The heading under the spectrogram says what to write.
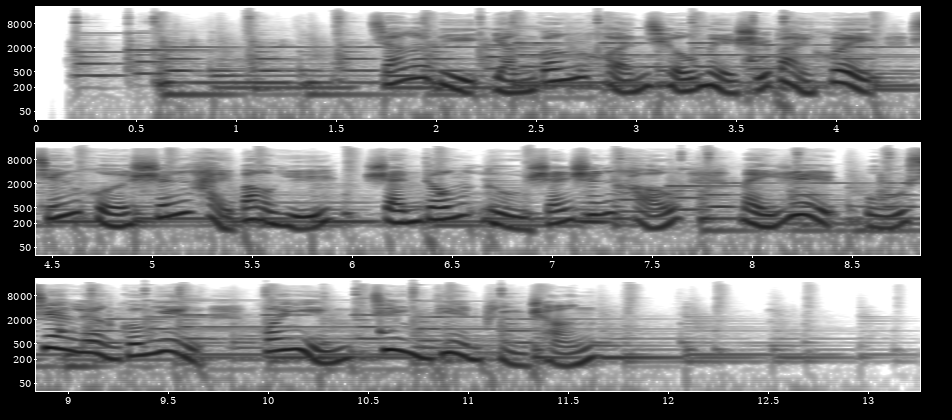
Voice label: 广告美食

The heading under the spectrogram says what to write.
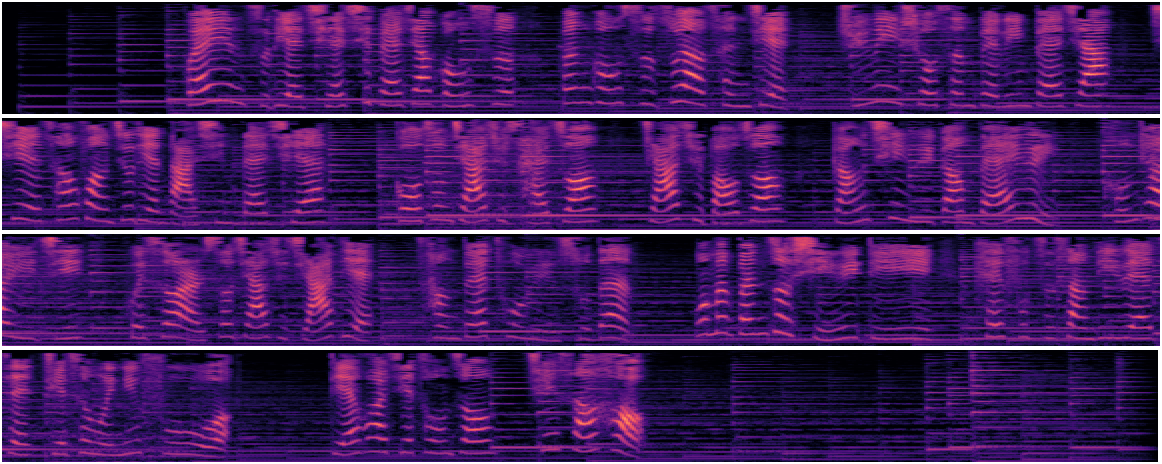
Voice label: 四川话女

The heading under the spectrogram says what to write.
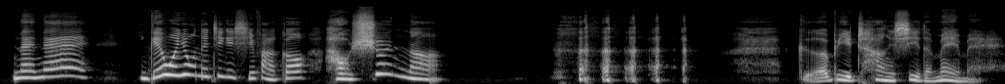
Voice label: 人物对白孙女与奶奶是同一人

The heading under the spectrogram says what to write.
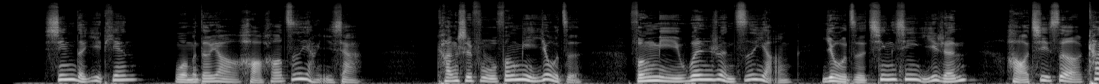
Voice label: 饮品类广告配音

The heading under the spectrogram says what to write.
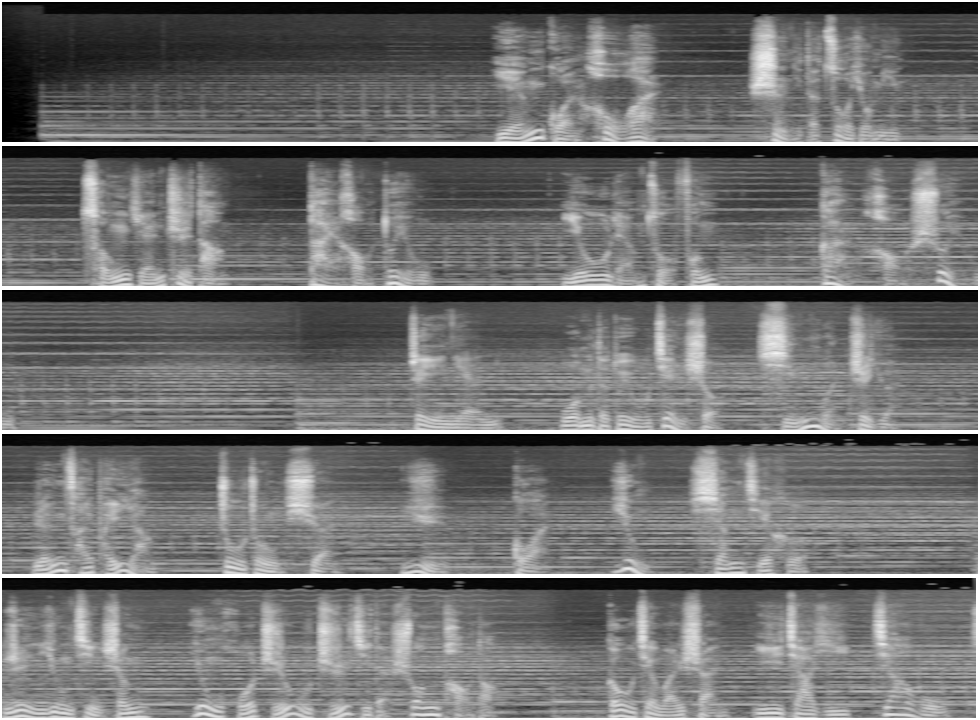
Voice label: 宣传

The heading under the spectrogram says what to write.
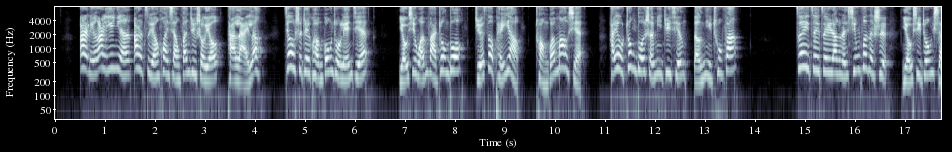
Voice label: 游戏推广试音

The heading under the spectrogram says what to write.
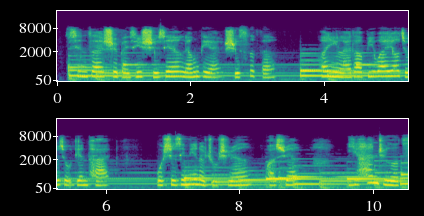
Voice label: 电台

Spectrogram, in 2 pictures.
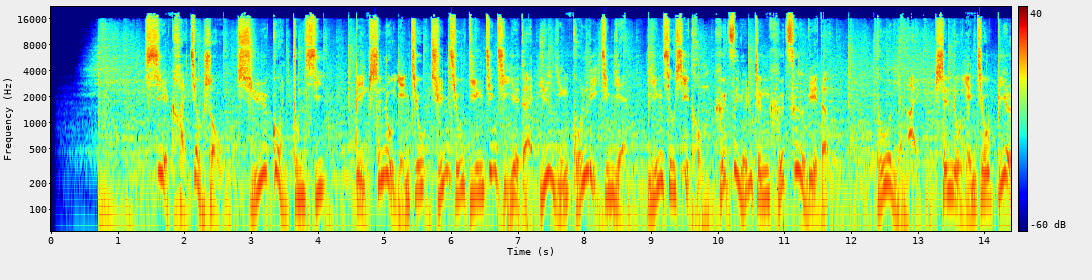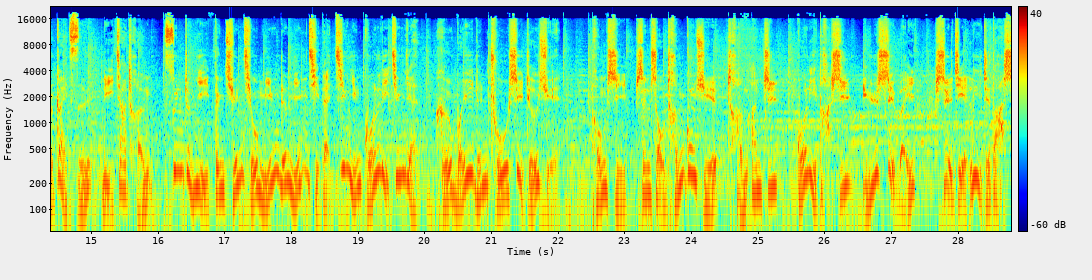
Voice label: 专题浑厚力度; 财富智慧

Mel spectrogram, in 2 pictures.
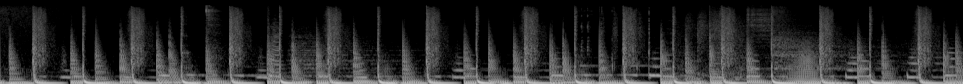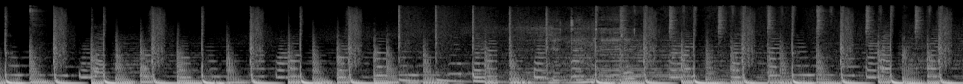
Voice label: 粤语广告促销 开业 国粤语; 途虎电白

